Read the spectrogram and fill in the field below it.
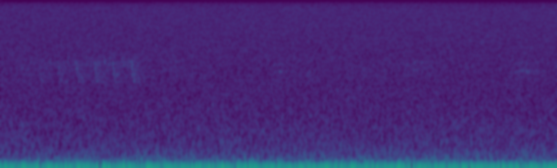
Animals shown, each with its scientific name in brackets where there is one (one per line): Hermit Thrush (Catharus guttatus)
Ovenbird (Seiurus aurocapilla)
